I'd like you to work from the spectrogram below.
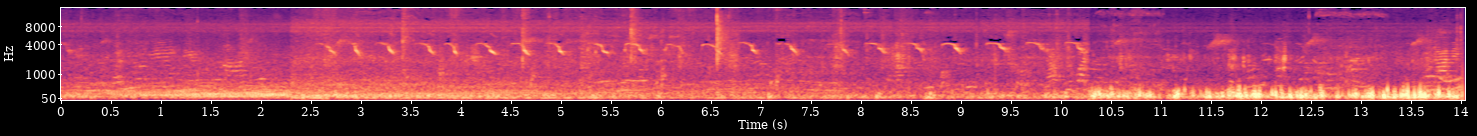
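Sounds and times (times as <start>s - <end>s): bird chirping: 1.9s - 12.8s.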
